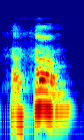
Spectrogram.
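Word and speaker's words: חכם: Por eso allí vamos a encontrar una palabra que es jajam, que se escribe hakam o hakam, de la que viene jajamim, que es la palabra que es el plural de jajam.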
